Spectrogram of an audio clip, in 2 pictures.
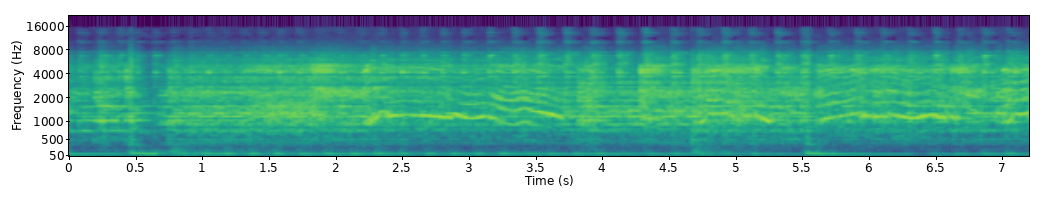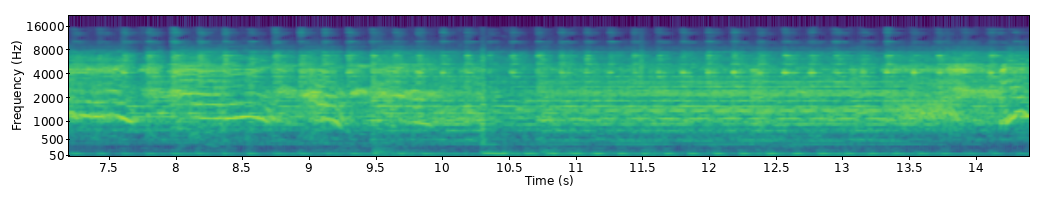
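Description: Live nautanki band music: continuous drumming under a wavering, ornamented melody line, with crowd noise from the audience.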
